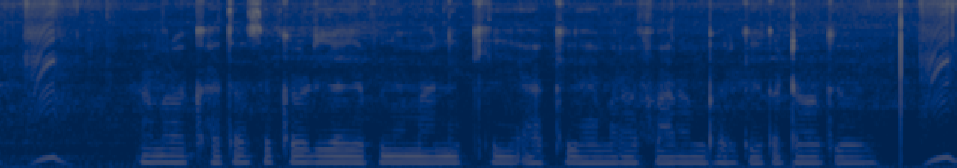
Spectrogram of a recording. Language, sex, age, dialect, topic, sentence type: Bhojpuri, male, 18-24, Southern / Standard, banking, question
